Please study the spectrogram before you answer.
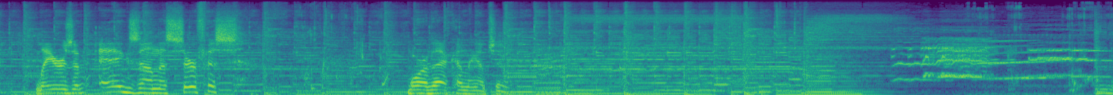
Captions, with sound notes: Layers of eggs on the surface. More of that coming up soon. [insects buzzing] [rooster crows]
